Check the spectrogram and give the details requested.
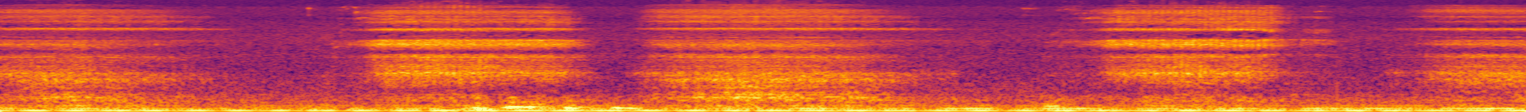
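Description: Quiet, rough breathing noises in slow repeating cycles with low hum in the background; snoring during sleep.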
